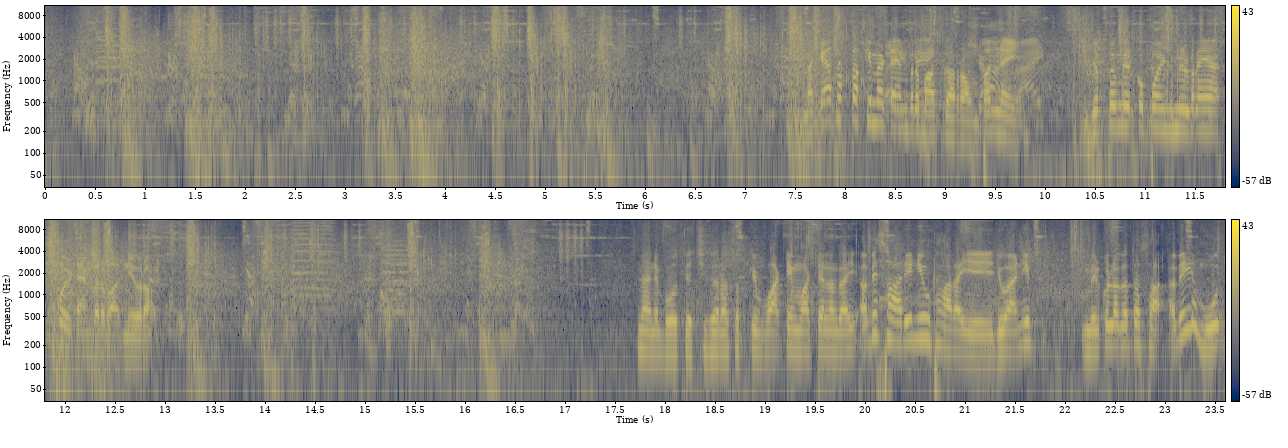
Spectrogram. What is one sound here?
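Sword slashes and impacts from a video game clash rapidly.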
